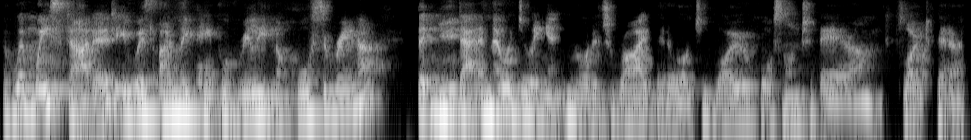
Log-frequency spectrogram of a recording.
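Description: Woman, middle-aged, lowish voice, earnest, chatty, echoey room. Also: moderate pace, darkish tone, muffled recording. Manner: earnest, chatty, many fillers. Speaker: guest, horse coach. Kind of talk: casual interview storytelling.

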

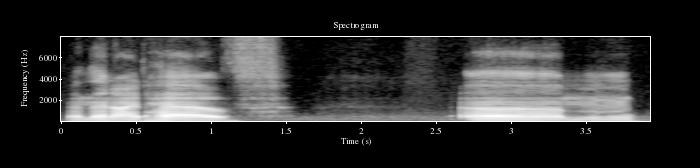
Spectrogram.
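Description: A young man co-hosting a podcast in casual, profane banter, quick-tempered and sarcastic, snapping at his friend. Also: on the low side, monotone, smooth, no echo. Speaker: podcast co-host.

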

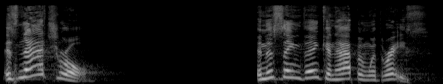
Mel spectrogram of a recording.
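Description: High-voiced man preaching in a reverberant hall. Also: a little slow. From Columbus, Ohio. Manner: animated storytelling, rhetorical questions to the audience. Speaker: pastor. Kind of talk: sermon.

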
